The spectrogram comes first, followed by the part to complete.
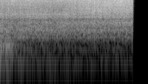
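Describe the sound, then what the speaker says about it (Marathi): Ivy gourd sizzles steadily in a pan with onion, tomato, garlic and spices, a loud, close, continuous frying hiss that cuts off abruptly just before two seconds. "तोंडली चांगली परतून घेऊया आपण कांदा टोमॅटोमध्ये"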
